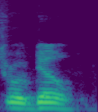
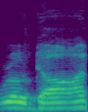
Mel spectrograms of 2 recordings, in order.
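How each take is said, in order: First: The last syllable has a full O sound. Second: The last syllable lacks a full O sound. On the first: The speaker calls it right. "That little accent makes it the O sound" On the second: The speaker calls it wrong. "when people mispronounce names"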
